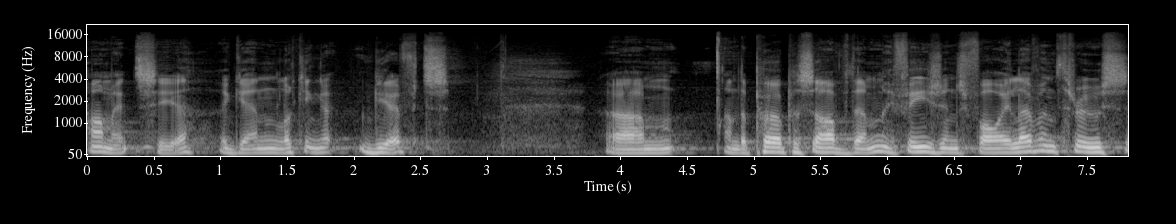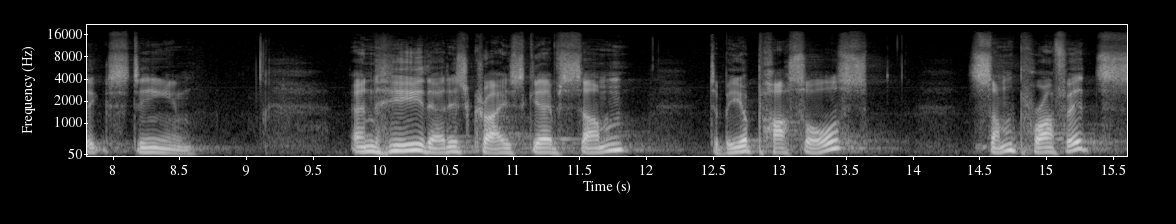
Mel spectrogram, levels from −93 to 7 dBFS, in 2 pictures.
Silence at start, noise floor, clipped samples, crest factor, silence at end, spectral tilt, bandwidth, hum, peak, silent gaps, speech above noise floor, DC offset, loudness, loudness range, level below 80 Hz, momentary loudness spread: 0 s; -57 dBFS; under 0.1%; 18 dB; 0 s; -6 dB/octave; 16.5 kHz; none; -4 dBFS; none; 37 dB; under 0.1%; -21 LUFS; 7 LU; -64 dBFS; 11 LU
